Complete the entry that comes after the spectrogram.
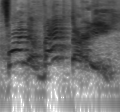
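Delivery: high-pitched "For the victory!"; playful battle cry. Shown as a demonstration. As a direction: chant it high for someone to copy. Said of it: "Gayahin mo yung boses ko". (mataas at masiglang sigaw)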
